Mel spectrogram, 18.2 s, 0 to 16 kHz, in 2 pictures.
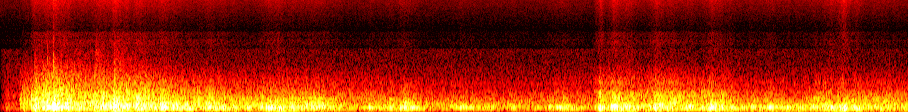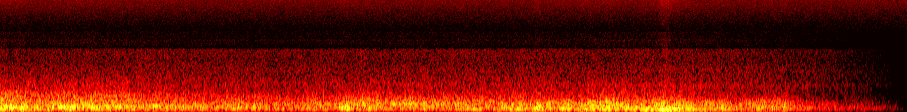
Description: Rain and Thunder / 1Shot Weather Thunderclap ST450 01_ambiX.wav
